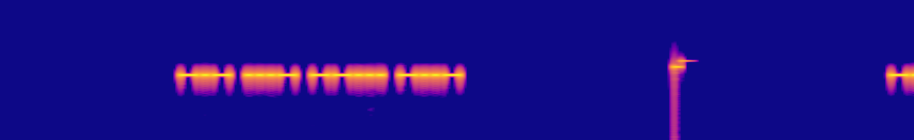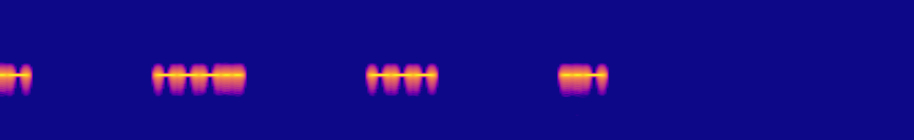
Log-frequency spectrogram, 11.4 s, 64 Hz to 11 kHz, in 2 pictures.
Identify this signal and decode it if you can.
Morse code, heard as a keyed tone, about 34 wpm, spaced as for 15 wpm, 700 Hz. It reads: KV7X K8OU
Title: USA Call Signs - 8x Character Spacing - 35wpm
